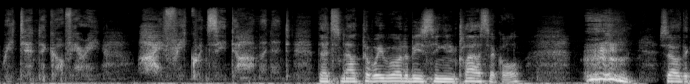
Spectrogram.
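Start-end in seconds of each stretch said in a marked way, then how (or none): 0.0-2.9 airy whisper, no voice at all. Shown as a demonstration. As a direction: whisper the line to show the high hiss. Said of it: "when we whisper".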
